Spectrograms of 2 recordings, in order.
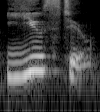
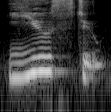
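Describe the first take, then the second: The two takes are said the same way.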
